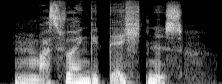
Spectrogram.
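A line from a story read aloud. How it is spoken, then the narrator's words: Murmuring. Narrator (German): murmelt Drafi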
